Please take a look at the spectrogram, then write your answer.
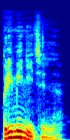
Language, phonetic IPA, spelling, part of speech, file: Russian, [prʲɪmʲɪˈnʲitʲɪlʲnə], применительно, adverb, Ru-применительно.ogg
- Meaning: with reference, as applied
